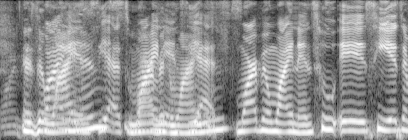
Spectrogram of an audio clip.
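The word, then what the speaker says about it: Winans: So, I'm saying the last name wrong. Uh, is it? Yes, Marvin. Marvin Winens who is he is in relation to CCBB, the whole big gospel family.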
